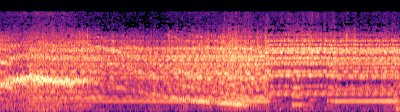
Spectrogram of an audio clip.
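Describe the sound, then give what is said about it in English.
A car skids hard on a street, almost running a person down, with a long, loud tire squeal, the pitch sliding downward as it scrapes along, then settling into a steady screech near the end. “I got here just as that car almost ran you down.”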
